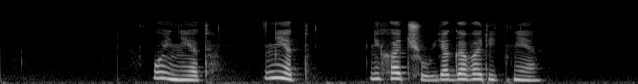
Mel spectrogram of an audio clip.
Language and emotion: Russian, sad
